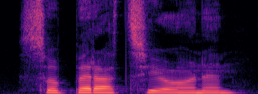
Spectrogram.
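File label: "s'operatzione", Sardinian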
